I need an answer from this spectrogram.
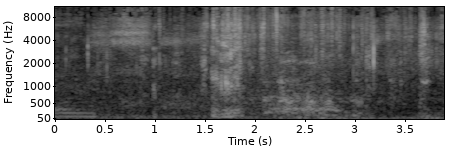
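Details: Dog encounter on a neighbourhood walk with Bokdori and five local dogs: a single strong, harsh bark rises out of the background about midway, surrounded by low murmuring voices and steady outdoor hiss.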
